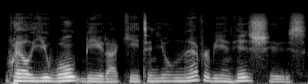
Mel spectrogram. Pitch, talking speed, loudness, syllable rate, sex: 145 Hz, 215 wpm, -17 LUFS, 4.7 syllables/s, male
